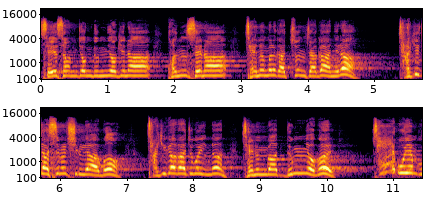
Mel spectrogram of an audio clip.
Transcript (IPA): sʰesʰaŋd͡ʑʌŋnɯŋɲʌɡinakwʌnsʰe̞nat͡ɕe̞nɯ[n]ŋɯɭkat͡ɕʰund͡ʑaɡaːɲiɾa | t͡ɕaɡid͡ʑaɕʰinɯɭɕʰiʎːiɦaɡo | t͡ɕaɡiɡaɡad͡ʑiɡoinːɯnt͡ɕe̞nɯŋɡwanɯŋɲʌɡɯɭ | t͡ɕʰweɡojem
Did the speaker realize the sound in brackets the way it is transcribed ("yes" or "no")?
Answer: no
